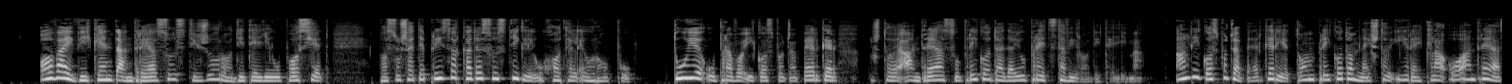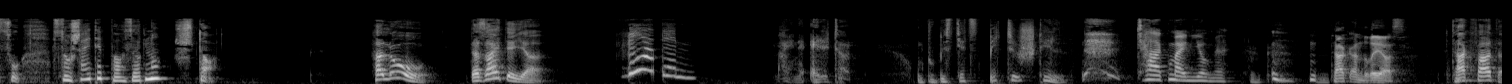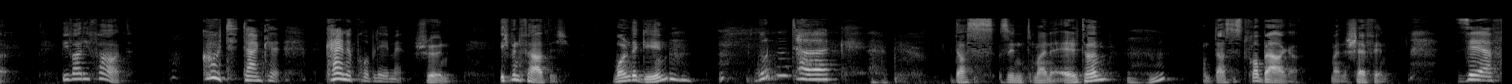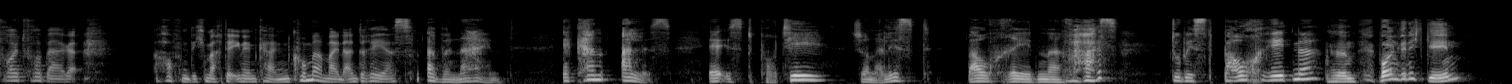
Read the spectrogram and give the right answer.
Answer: gospođa Berger hvali Andreasa i nabraja što on sve zna. On je recepcionar, novinar i trbuhozborac.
